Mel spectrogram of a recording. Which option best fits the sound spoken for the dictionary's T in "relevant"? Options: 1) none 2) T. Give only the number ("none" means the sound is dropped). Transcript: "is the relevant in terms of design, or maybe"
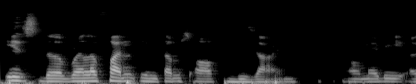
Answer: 1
